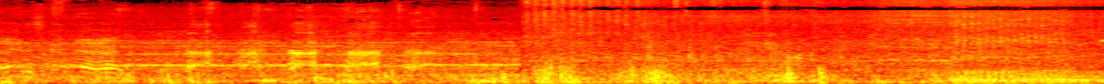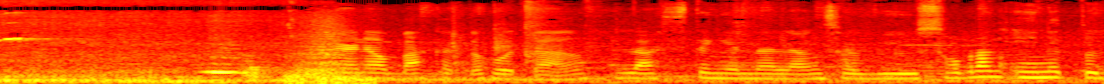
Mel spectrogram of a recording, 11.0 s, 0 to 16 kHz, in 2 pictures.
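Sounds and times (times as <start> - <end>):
road rumble: 0.0 - 11.0
wind: 0.0 - 11.0
vehicle rattles and knocks: 2.6 - 5.4.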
